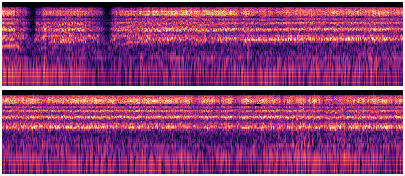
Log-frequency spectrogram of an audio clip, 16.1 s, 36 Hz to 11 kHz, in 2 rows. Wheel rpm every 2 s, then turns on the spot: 140, 130, 210, 230, 230, 230, 240, 230.
none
